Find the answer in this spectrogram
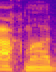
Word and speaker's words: Ahmaud: I'm saying it Ahmad because I believe that's the correct way of pronouncing that brother's name, because the AH has an Ach to it.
